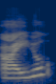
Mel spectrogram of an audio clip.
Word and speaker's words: IU: And actually she like IU, is that, am I pronouncing it correct?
